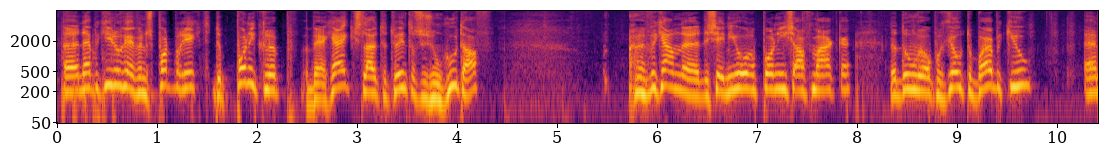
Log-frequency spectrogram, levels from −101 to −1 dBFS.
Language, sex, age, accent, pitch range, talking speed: Dutch, male, 40-59, Dutch, 160-215 Hz, 180 wpm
